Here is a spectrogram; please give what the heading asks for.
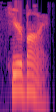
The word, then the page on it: hereby: hère・bý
